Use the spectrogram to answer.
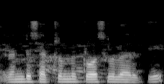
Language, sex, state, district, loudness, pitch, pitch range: Tamil, male, Tamil Nadu, Nilgiris, -18 LUFS, 120 Hz, 115-125 Hz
